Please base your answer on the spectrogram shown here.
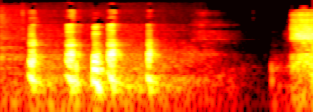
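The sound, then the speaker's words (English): A male pet cat sneezes repeatedly, five quick sneezes in a rapid run, followed by a short pause and then one louder, harsher burst. “My cat just almost sneezed himself to death.”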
